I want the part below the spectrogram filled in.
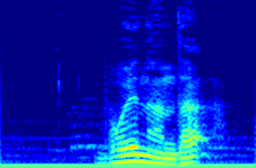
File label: "bue'e nandad", San Mateo Macuilxochitl Zapotec; verano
